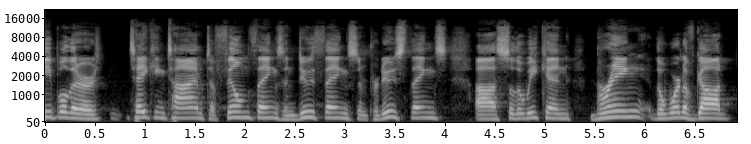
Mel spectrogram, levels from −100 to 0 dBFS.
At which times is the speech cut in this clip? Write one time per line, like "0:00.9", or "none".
none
